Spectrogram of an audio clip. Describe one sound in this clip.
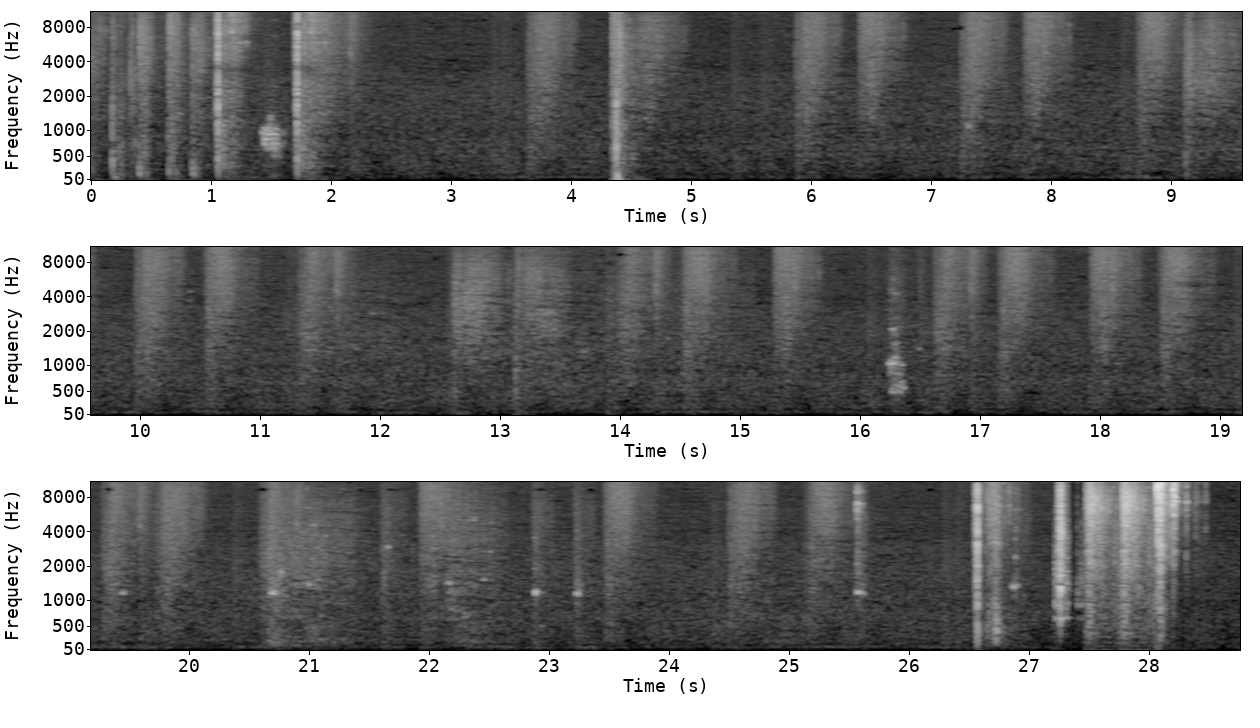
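Footsteps rustle through tall grass in a steady rhythm.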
